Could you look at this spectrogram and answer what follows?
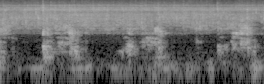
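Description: Potato pieces fry in hot oil in a pan, salted for a dahi aloo dum: a dense, steady sizzle close by, with faint soft stirring movements underneath.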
